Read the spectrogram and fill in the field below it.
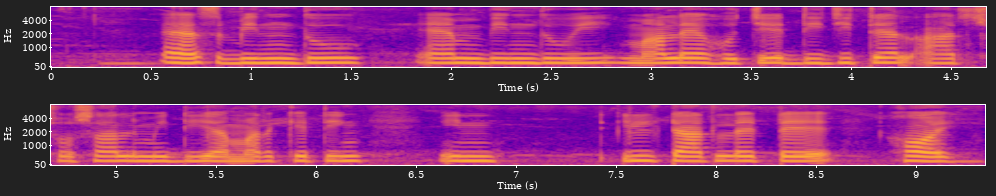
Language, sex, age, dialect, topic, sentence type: Bengali, female, 25-30, Jharkhandi, banking, statement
